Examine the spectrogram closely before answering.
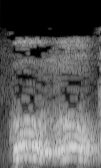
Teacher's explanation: الواو بعد الكاف والواو بعد النون يمدان مدا طبيعيا بمقدار حركتين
